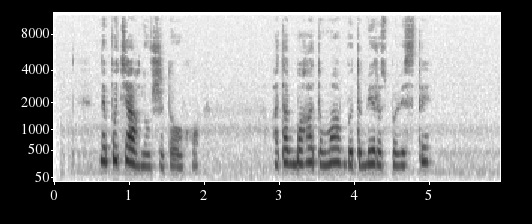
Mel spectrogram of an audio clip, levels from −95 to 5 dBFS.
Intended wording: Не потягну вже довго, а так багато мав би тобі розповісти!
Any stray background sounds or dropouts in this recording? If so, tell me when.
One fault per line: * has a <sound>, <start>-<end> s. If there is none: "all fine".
all fine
